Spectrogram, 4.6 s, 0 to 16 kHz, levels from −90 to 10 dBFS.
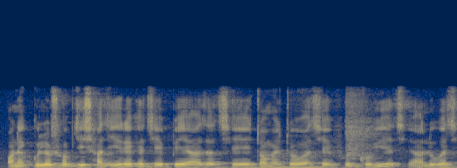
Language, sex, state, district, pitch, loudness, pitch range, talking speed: Bengali, male, West Bengal, Alipurduar, 100 Hz, -18 LUFS, 100-105 Hz, 155 wpm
